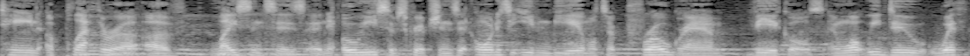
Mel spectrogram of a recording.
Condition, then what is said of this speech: None; typical speech.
